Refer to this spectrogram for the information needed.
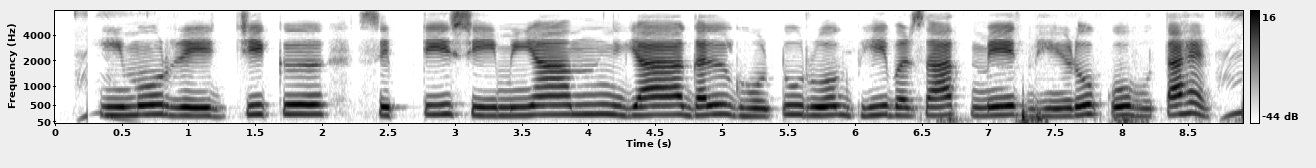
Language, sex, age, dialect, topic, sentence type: Hindi, female, 18-24, Awadhi Bundeli, agriculture, statement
